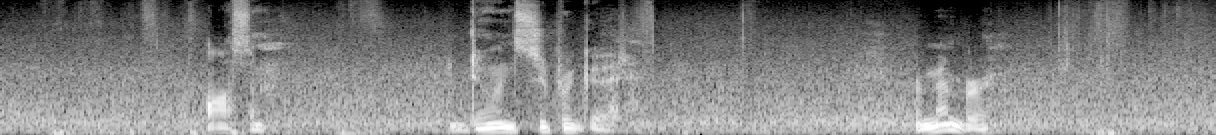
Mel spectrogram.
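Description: A man speaks calmly and encouragingly.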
